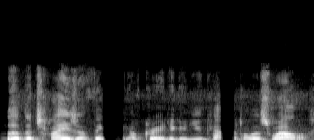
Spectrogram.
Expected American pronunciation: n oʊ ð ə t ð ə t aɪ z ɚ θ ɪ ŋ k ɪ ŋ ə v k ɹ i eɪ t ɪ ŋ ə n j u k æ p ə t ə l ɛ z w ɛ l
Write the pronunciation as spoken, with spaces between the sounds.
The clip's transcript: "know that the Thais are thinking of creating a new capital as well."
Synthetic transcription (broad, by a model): ð ə t ð ə t aɪ z ɚ θ ɪ ŋ k ɪ ŋ ə v k ɹ i eɪ t ɪ ŋ ə n j u k æ p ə t l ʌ z w ɛ l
